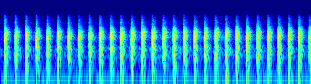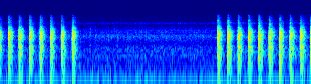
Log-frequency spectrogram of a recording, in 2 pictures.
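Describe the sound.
Aircraft machine guns fire in a dive attack during air combat: long, rapid, evenly spaced bursts of loud gunfire that stop for a moment of near silence and then start again.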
